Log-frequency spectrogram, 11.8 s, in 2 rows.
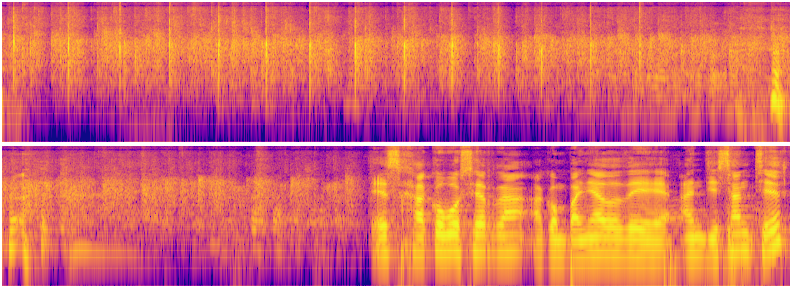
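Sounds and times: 
audience applause: 0.0 - 9.0
laughter: 4.3 - 8.6
speech: 5.8 - 6.6, 8.7 - 11.8.

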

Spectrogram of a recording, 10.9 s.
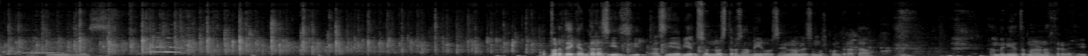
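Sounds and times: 
voices calling out and cheering: 0.0 - 5.4
audience applause: 0.0 - 6.8
speech: 0.5 - 1.2, 5.4 - 9.2, 9.9 - 10.8.

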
